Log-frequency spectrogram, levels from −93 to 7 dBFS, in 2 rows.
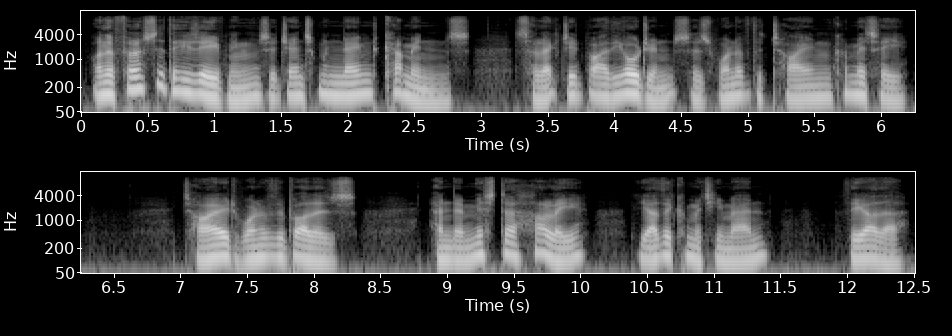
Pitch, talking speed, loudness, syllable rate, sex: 115 Hz, 170 wpm, -20 LUFS, 5.9 syllables/s, male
